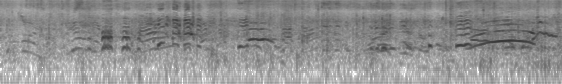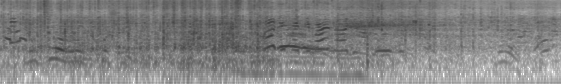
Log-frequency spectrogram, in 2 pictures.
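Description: Children shout and squeal outdoors.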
